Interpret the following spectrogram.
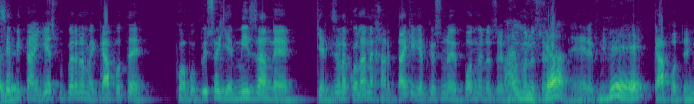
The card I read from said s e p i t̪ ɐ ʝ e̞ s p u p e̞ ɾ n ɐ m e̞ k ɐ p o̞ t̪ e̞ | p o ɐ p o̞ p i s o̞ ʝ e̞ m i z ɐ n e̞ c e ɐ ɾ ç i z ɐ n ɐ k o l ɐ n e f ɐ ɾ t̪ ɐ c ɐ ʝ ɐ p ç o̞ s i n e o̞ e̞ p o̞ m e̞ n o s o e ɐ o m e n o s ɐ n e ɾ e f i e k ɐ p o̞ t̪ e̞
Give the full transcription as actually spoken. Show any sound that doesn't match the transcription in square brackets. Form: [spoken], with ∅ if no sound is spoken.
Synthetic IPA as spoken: s e p i t̪ ɐ ʝ e̞ s p u p e̞ ɾ n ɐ m e̞ k ɐ p o̞ t̪ e̞ | p [u] ɐ p o̞ p i s o̞ ʝ e̞ m i z ɐ n e̞ c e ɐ ɾ ç i z ɐ n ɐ k o l ɐ n e [x] ɐ ɾ t̪ ɐ c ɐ ʝ ɐ p ç o̞ s i n e o̞ e̞ p o̞ m e̞ n o s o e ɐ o m e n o s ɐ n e ɾ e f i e k ɐ p o̞ t̪ e̞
